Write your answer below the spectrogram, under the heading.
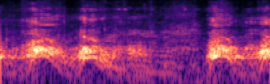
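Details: Presa Canario of the Irema Curto line doing protection work on a training field in Germany, giving four heavy, resonant barks in two pairs with a brief gap between.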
